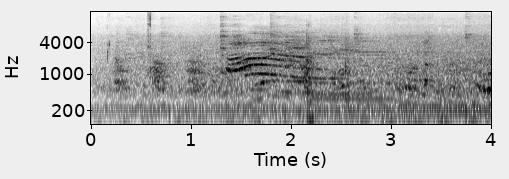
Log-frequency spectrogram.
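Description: Background chatter of voices in an open-air eatery, including a high voice rising and falling in pitch about a second and a half in, over a steady low hum.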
